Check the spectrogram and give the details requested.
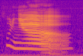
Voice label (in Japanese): "ふにゃー", ミス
